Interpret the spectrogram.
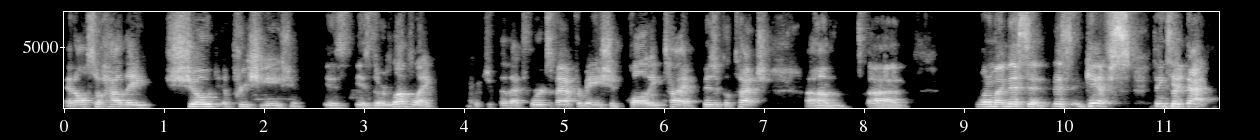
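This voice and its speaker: A man in casual conversation about his staff, animated and emphatic, acting out quotes. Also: a little high, low-quality recording. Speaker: business owner discussing team coaching.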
